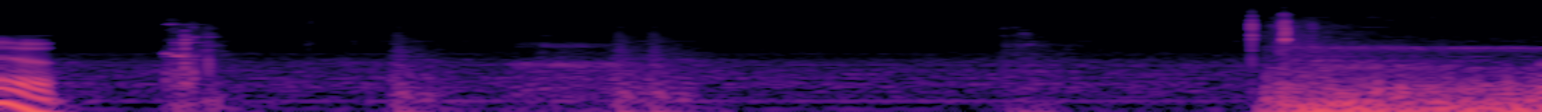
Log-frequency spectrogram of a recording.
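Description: Soft interface clicks sound a few times.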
